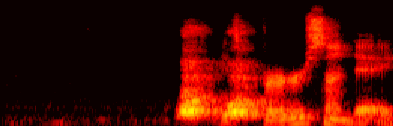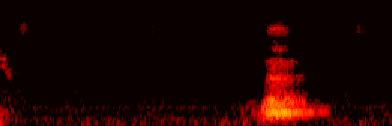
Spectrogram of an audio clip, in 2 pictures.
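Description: Bailey, a pet dog indoors, gives a short burst of odd, strained barks followed by one brief bark a couple of seconds later, close and fairly clear, with a person speaking briefly during the clip.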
